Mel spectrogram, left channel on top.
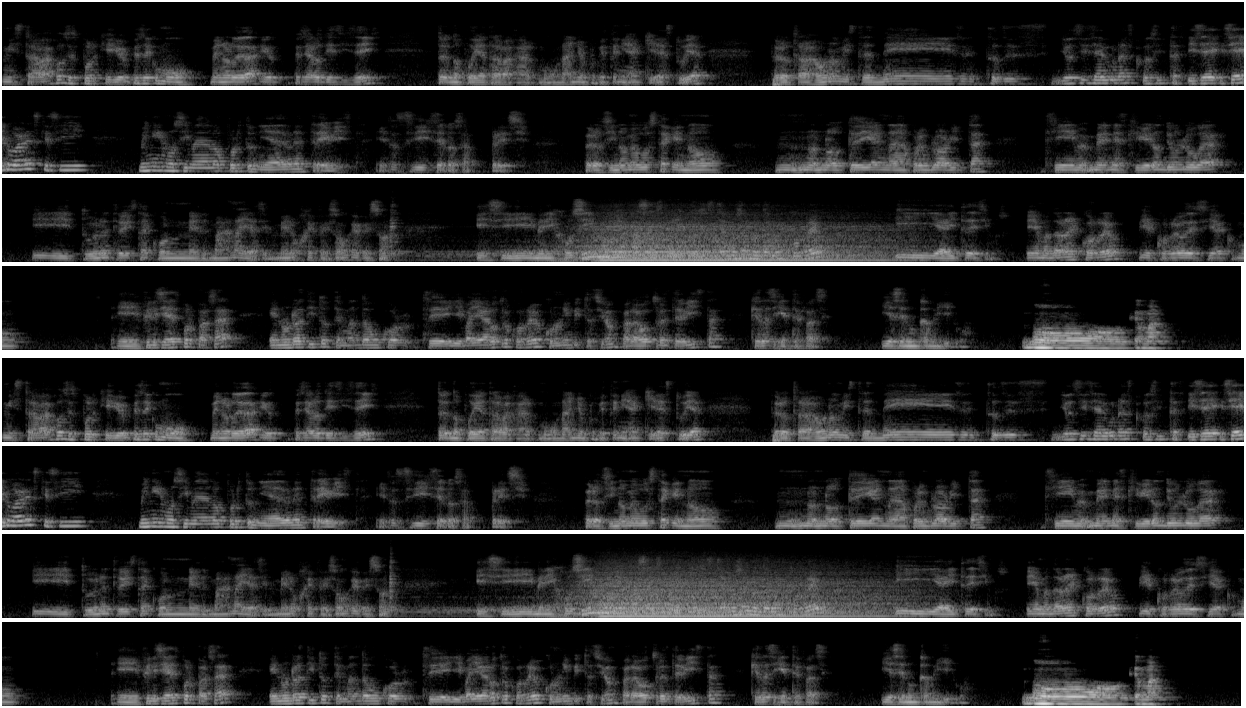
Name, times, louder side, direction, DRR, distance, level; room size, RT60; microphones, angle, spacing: voice 1, 0.0-13.5 13.8-15.9 16.2-17.9 18.2-19.6 20.2-22.5 22.8-24.6 25.1-29.2 29.6-33.4 33.8-37.4 38.4-44.4 44.7-45.5 46.1-46.9, right 1 dB, 10° right, 0.4 m, -32 dB
sound 1, 28.7-34.3, right 2 dB, 80° right, 0.9 m, -31 dB
voice 2, 47.5-48.8, right 3 dB, 50° right, 1.1 m, -20 dB
3.6 x 2.5 x 3.4 m
head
